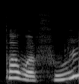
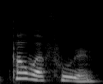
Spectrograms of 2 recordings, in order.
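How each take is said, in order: First: "Powerful" said loud in a full English accent as "pa-wa-ful", rising at the end; playful, exaggerated English accent; hammed-up English accent. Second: A light English accent on "Powerful", said "pow-er-ful". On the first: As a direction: belt out "Powerful" in a big mock English accent. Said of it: "mon accent anglais". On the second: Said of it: "je garde ma bonne résolution de mon accent anglais". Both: Shown as a demonstration.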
